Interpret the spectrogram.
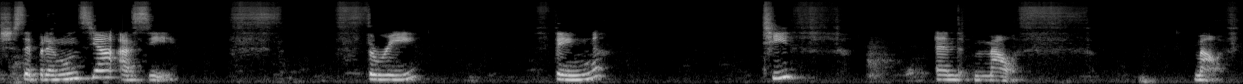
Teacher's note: we call the voiceless th and that's because there's no sound in the throat we also have the voiced th and it's the same way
